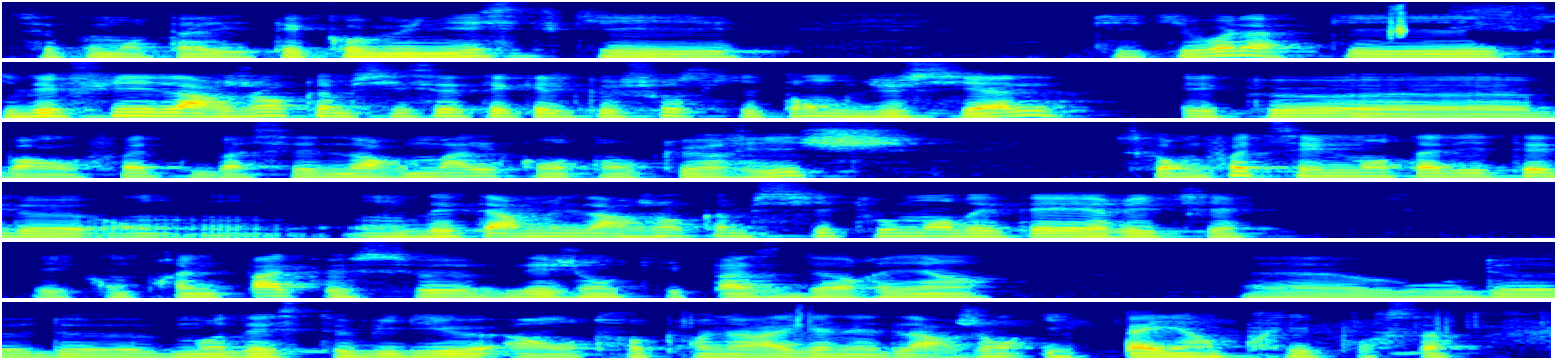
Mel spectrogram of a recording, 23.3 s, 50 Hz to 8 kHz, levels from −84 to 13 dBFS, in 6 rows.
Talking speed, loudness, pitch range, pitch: 210 wpm, -29 LUFS, 100-120 Hz, 110 Hz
